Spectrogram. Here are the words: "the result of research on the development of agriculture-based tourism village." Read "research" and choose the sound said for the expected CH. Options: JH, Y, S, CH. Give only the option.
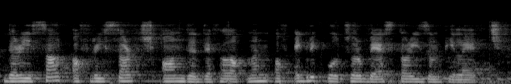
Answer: CH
